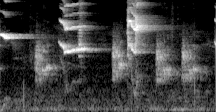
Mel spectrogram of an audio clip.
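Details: Kacer, the oriental magpie-robin, delivering a held whistle then alternating harsh squawky notes and lower buzzy phrases in a loud, choppy sequence.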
